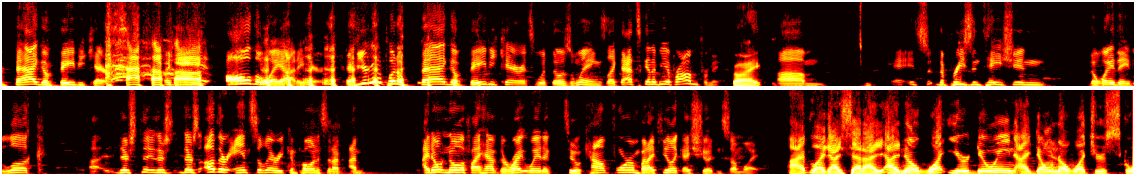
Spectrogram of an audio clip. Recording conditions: busy venue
